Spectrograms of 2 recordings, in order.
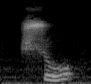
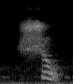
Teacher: this character, as a verb, it must be the 3rd tone. Okay, as a noun, is the 4th tone.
